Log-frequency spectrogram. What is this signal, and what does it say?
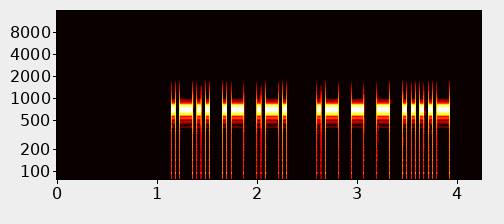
Morse code, heard as a keyed tone, about 28 wpm, 700 Hz. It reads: LAR ATT4
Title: CWT Exchange 28wpm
